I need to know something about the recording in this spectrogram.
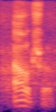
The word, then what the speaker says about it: Althorp: Even though she had preferred bright lights and big cities, the rural setting of Althorp, sometimes pronounced Altrop by the Toffs, was thought most appropriate for Diana's last resting place.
